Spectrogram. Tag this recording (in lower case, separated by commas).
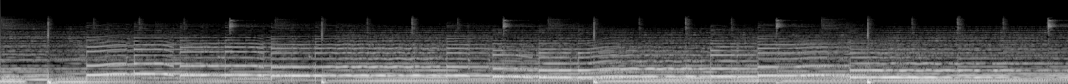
music, plucked string instrument, guitar, musical instrument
